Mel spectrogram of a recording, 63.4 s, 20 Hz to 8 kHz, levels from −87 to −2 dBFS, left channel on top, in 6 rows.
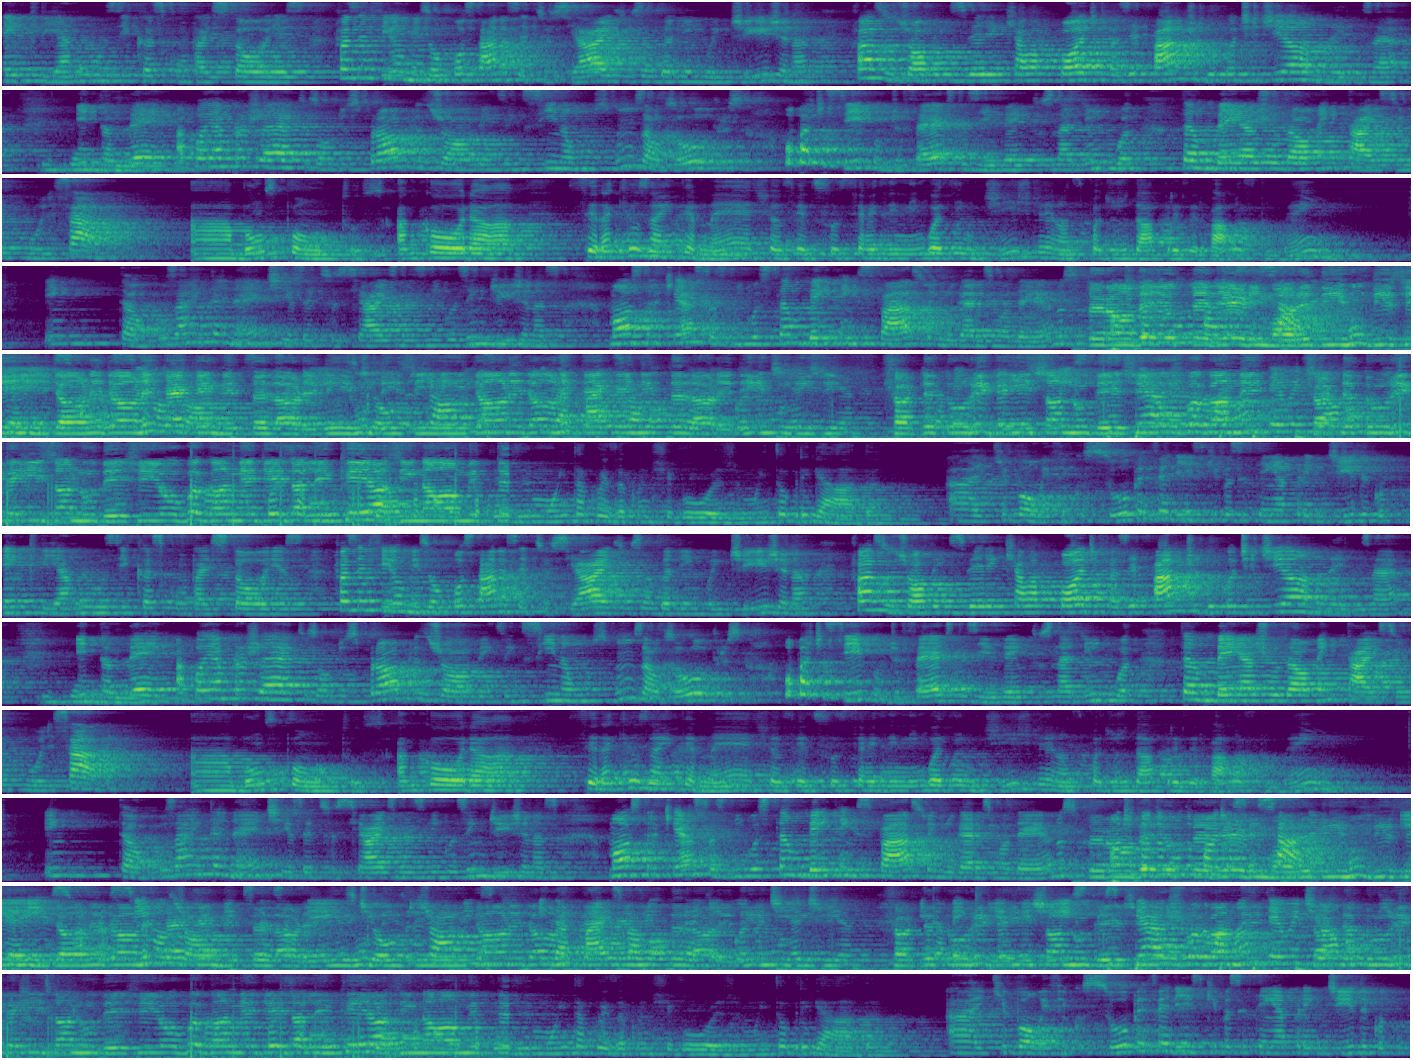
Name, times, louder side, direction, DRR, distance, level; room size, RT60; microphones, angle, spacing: voice 1, 0.0-22.0 32.0-32.2 32.6-53.5 59.9-63.2, right 2 dB, 70° right, 4 dB, 4.9 m, -29 dB
voice 2, 10.8-11.7 22.5-25.2 25.5-31.4 42.1-42.3 54.3-59.6, left 2 dB, 20° left, 4 dB, 3.3 m, -29 dB
sound 1, 39.7-56.6, left 3 dB, 70° left, 1.0 m, -26 dB
28.5 x 28.0 x 6.2 m, 1.5 s
head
